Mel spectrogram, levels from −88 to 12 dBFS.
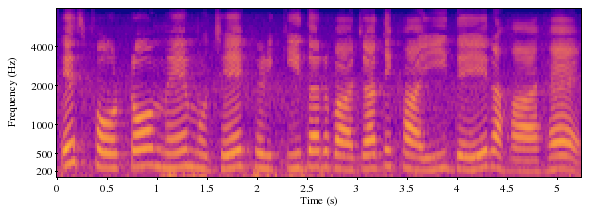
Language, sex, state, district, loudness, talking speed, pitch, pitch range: Hindi, female, Madhya Pradesh, Katni, -16 LUFS, 115 wpm, 255 Hz, 230-275 Hz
